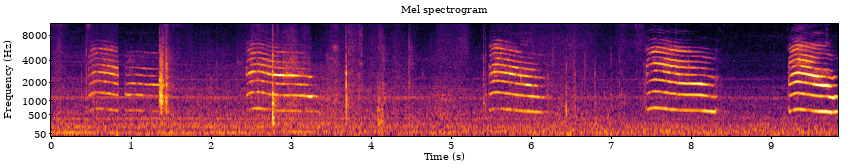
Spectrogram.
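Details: Neutered ginger tomcat, boss of a local area, being affectionate after holding back. He gives five drawn-out meows, each with a slight rise then fall, spaced about two seconds apart, over a steady background hum.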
